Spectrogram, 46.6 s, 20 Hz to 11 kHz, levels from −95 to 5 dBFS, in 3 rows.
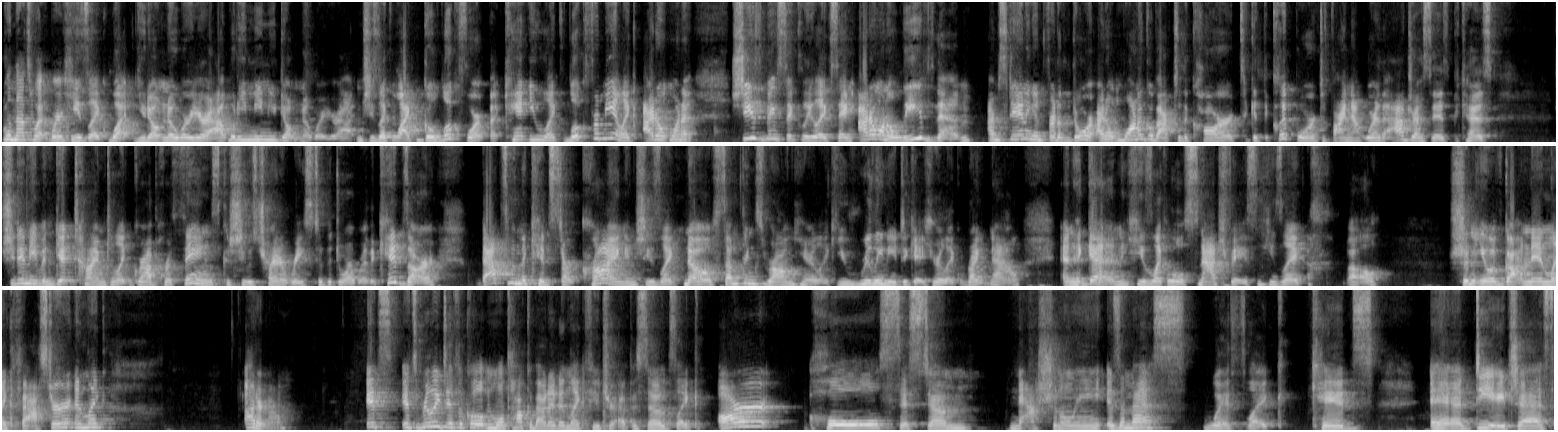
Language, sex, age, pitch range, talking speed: English, female, 20-39, 200-260 Hz, 235 wpm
